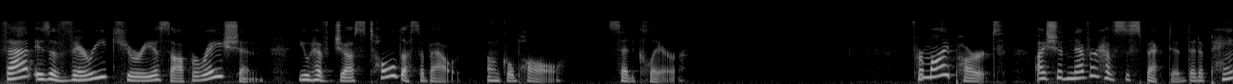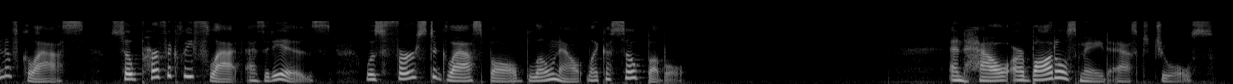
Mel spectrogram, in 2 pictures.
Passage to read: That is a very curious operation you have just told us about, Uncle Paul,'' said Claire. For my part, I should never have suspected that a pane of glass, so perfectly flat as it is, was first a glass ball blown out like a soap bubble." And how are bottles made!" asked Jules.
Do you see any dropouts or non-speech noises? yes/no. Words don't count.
no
